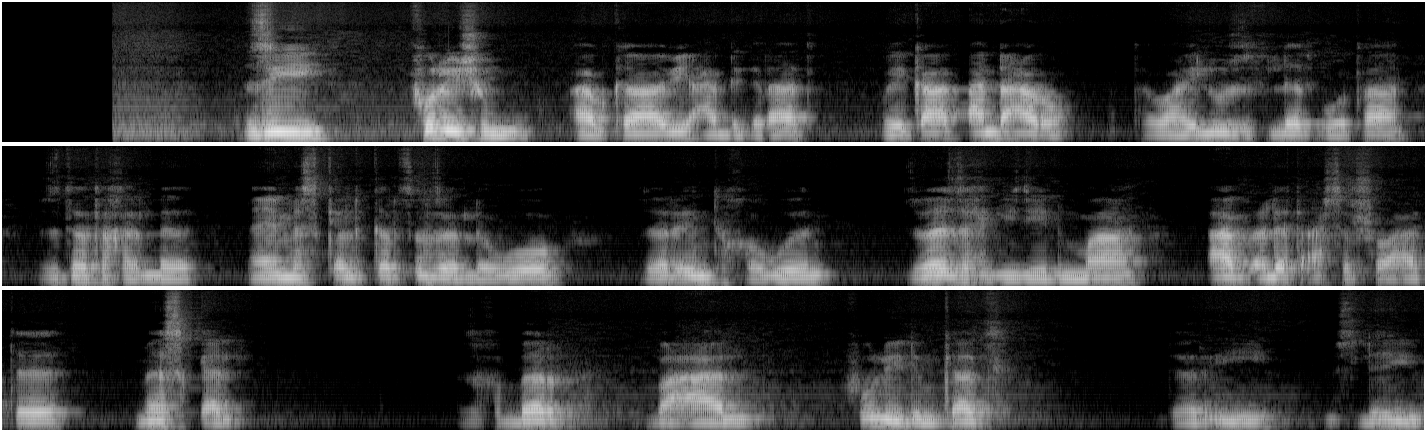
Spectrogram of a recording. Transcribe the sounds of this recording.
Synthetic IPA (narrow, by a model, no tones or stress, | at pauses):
ʔɨzi | fɨluʃɨmuʔaβkʰɐβaβiʕad̪ɨɡɐɾat̪ | wɔjkʼakʼand̪ʕaɾo̞m | zt̪ʰɐβahiluzɨfɨlːɐt̪ʼbo̞t̪ʰa | zɨt̪ʰɐt̪ʰɐxɐlɐ | najmɐskʼɐlkʼɨɾt͡sʼɨzɐlːɐwo̞ | zɐɾʔint̪ʰɐ̥xɐwːʊn | zɨβɐzɨħɡize̞d̪ɨmːa | ʔaβʕɨlɐt̪ʕa̰sːɨɾʃɐwʕat̪ʰːɐ | mɐskʼɐl | zɨxɨbːɐɾ | baʕal | fɨlud̪ɨmkʼɐt̪ | d̪̥ɐɾʔi | mɨsliɨjːu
